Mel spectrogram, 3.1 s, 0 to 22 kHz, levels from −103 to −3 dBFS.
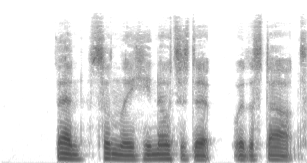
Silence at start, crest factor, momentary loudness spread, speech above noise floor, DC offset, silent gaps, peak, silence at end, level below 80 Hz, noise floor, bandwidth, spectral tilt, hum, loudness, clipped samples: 0.6 s; 18 dB; 5 LU; over 52 dB; under 0.1%; none; -20 dBFS; 0 s; -74 dBFS; under -90 dBFS; 14.5 kHz; -5.5 dB/octave; none; -38 LUFS; under 0.1%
